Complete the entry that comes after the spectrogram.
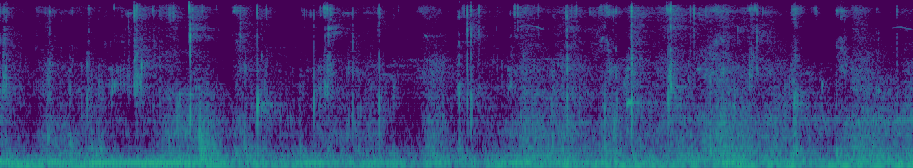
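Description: Faint eating sounds: chewing and biting on soft fresh spring rolls, with scattered small clicks and taps.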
